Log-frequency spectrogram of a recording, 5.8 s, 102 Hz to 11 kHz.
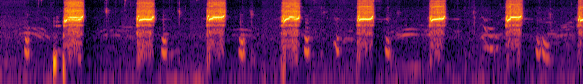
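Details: Grey francolin (teetar) calling in a regular run of piercing, high, slightly rising notes, roughly one every 0.7 seconds. Soft, lower clucking notes fall between them.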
